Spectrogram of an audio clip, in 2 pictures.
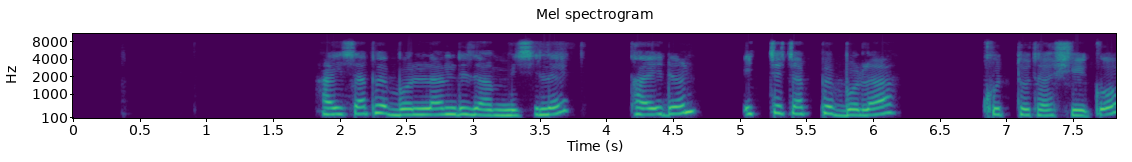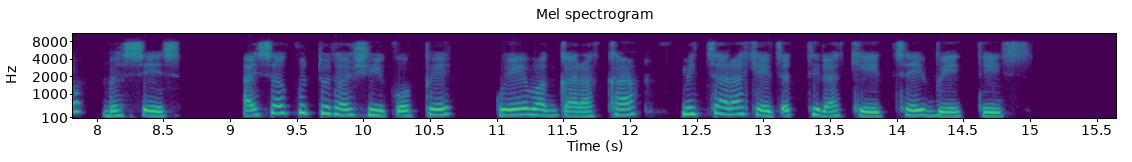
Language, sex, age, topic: Gamo, female, 25-35, agriculture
